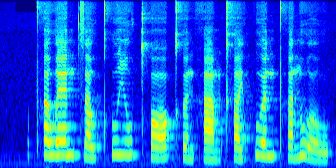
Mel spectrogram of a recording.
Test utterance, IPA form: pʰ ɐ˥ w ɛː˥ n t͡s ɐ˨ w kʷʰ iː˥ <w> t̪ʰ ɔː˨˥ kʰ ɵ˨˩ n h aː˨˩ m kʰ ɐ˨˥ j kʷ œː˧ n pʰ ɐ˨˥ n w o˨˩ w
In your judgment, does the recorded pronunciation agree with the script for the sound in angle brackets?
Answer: yes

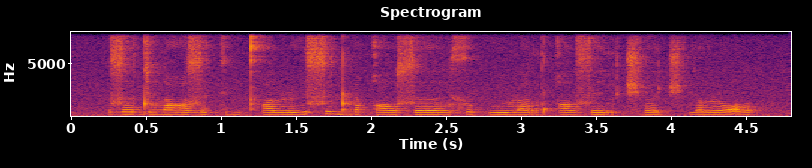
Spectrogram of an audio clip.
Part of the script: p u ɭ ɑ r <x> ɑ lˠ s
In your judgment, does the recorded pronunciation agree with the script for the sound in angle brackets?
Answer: no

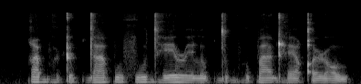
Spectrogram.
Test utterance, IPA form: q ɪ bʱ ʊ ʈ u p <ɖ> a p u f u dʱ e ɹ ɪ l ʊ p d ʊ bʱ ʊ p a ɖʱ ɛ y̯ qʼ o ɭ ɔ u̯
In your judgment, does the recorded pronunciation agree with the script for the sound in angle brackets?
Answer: no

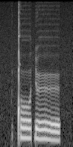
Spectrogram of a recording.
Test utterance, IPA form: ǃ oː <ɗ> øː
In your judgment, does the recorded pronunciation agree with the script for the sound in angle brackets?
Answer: yes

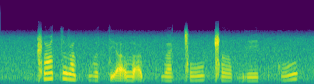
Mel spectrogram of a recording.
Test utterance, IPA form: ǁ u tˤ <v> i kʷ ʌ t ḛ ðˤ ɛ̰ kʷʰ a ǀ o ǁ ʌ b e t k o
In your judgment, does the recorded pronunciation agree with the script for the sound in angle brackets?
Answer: yes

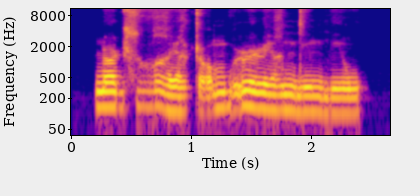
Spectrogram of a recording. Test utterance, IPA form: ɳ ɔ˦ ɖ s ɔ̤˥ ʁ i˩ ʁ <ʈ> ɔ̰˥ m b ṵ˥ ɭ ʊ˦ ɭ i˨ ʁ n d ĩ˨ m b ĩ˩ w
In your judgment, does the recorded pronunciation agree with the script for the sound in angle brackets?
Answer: yes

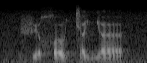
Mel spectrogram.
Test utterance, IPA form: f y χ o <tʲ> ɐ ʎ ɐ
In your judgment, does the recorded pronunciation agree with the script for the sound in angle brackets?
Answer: no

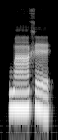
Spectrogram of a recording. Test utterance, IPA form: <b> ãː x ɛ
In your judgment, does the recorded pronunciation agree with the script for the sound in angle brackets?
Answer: no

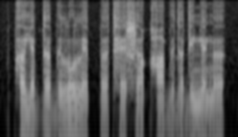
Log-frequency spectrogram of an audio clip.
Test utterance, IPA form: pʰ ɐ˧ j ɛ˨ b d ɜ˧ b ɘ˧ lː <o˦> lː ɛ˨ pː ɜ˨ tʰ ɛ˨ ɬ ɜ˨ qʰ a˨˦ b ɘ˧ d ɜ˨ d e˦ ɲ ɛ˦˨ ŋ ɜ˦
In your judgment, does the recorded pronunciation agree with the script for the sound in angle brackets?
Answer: yes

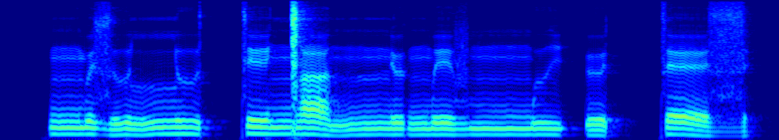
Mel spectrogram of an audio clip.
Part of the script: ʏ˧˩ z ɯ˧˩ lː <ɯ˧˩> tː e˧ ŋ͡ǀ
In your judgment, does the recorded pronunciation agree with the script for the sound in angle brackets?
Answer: yes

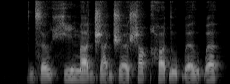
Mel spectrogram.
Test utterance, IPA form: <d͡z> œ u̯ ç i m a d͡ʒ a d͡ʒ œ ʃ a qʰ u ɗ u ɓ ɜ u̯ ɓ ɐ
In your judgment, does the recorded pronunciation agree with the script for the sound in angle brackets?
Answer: yes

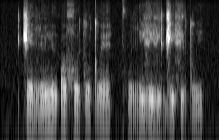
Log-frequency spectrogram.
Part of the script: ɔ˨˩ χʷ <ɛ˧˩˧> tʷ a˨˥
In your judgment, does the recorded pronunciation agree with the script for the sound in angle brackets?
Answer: yes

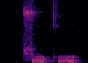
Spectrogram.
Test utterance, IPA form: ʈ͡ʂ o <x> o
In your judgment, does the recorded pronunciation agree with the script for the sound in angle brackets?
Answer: no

